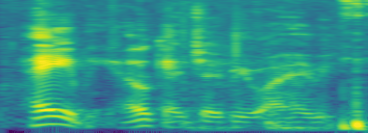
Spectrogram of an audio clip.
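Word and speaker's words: Haby: Havey. Havey, okay. H-A-B-Y, Havey, like All baby.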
